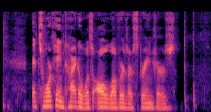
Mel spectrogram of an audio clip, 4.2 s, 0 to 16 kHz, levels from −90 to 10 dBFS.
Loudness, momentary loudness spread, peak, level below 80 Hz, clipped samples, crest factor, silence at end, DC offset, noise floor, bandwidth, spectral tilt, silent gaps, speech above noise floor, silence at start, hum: -17 LUFS; 8 LU; 0 dBFS; -46 dBFS; under 0.1%; 18 dB; 0.35 s; under 0.1%; -43 dBFS; 11.5 kHz; -4 dB/octave; none; 26 dB; 0.05 s; none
